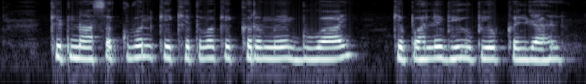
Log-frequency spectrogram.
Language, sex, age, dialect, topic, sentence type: Magahi, male, 60-100, Western, agriculture, statement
